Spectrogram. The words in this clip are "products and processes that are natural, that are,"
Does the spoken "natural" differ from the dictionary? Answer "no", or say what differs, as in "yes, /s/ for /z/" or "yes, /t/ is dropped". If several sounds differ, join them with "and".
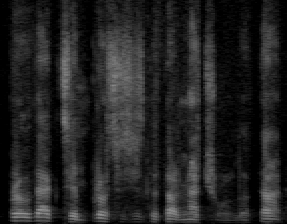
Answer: yes, /ɹ/ is dropped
